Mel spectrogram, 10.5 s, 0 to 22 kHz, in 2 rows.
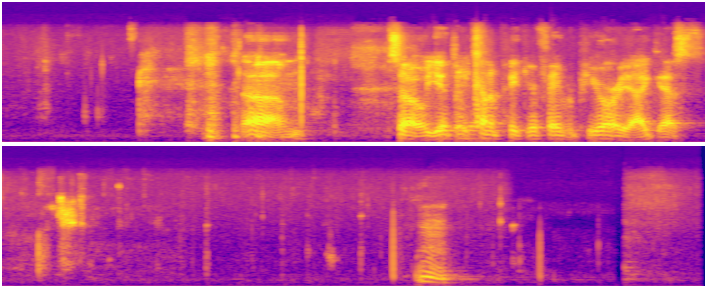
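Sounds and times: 
wet chewing of chimichangas: 0:00.2 - 0:01.1, 0:05.6 - 0:09.9
speech: 0:01.8 - 0:02.4, 0:03.0 - 0:05.4, 0:08.5 - 0:08.8.

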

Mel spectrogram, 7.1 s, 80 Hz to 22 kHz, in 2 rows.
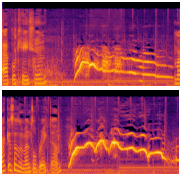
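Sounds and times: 
speech: 0:00.0 - 0:01.1, 0:03.4 - 0:05.0
man's voice imitating a dog's howl: 0:01.4 - 0:03.4, 0:04.9 - 0:07.0.

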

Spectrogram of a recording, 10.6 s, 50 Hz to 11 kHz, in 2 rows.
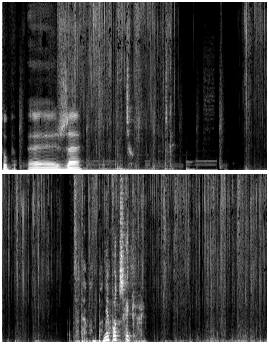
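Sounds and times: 
speech: 0:00.0 - 0:01.8, 0:07.3 - 0:08.2
plastic foil being torn open: 0:01.0 - 0:03.6, 0:04.7 - 0:10.5.

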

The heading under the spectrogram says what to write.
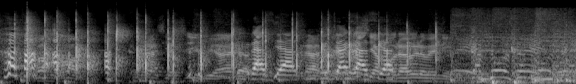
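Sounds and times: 
light laughter: 0:00.0 - 0:04.0
small group clapping by hand: 0:00.0 - 0:05.6
speech: 0:02.6 - 0:05.0.

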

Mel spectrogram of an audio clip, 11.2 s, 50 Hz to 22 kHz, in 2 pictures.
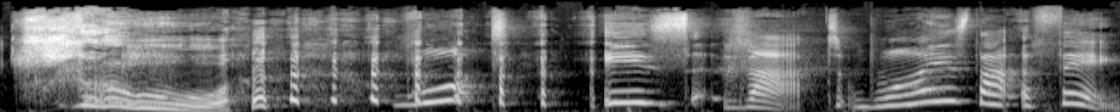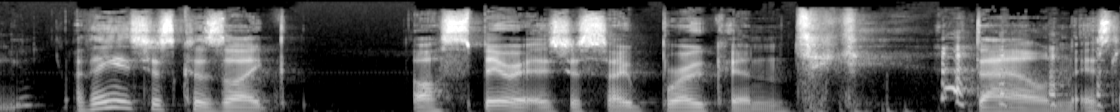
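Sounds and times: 
very loud exaggerated dad-style sneeze: 0:00.0 - 0:00.8
speech: 0:00.6 - 0:01.5, 0:03.6 - 0:07.1, 0:07.7 - 0:11.1
laughter: 0:00.8 - 0:03.4, 0:09.8 - 0:11.1.

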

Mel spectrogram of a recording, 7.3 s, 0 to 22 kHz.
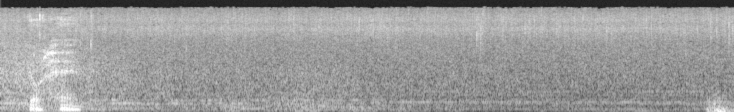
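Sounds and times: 
steady rain from a storm: 0:00.0 - 0:07.3
speech: 0:00.3 - 0:00.9
distant rolling thunder from a storm: 0:07.0 - 0:07.3.

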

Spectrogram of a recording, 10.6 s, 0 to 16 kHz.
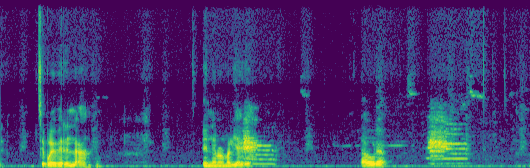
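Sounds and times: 
low steady hum: 0:00.0 - 0:10.5
speech: 0:00.8 - 0:02.1, 0:04.0 - 0:05.2, 0:07.2 - 0:07.8
cat meowing: 0:04.8 - 0:05.6, 0:08.5 - 0:09.5.

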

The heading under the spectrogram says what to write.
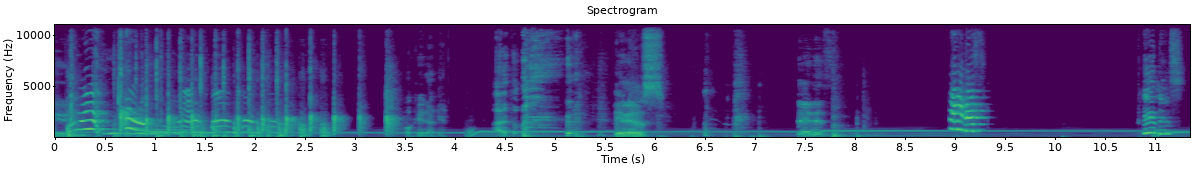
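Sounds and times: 
laughter: 0:00.0 - 0:02.7, 0:06.4 - 0:07.2
small group clapping: 0:00.0 - 0:03.7
speech: 0:03.7 - 0:05.0, 0:05.6 - 0:06.2, 0:07.4 - 0:07.9.

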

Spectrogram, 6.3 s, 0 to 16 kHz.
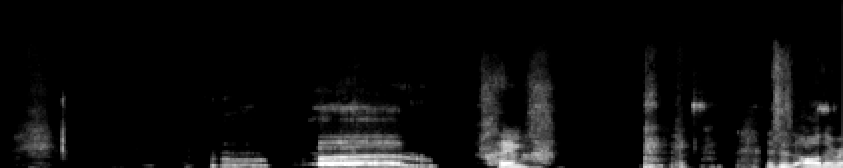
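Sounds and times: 
speech: 0:01.6 - 0:02.1, 0:03.0 - 0:04.2, 0:05.1 - 0:06.3
person imitating a whale call with low groaning moans: 0:01.6 - 0:03.3.

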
